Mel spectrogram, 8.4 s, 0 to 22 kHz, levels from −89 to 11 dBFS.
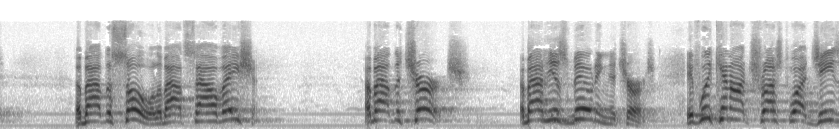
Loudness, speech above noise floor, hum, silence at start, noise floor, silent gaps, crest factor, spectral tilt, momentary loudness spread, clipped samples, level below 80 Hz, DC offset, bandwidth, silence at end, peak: -15 LUFS; 38 dB; none; 0.75 s; -53 dBFS; none; 16 dB; -4 dB/octave; 10 LU; under 0.1%; -62 dBFS; under 0.1%; 11.5 kHz; 0 s; 0 dBFS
